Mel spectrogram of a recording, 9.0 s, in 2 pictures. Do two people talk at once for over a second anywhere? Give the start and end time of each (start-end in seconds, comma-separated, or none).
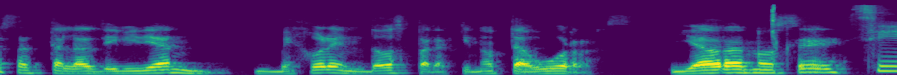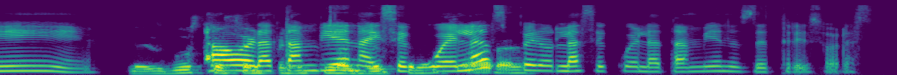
5.5-7.2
